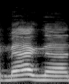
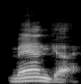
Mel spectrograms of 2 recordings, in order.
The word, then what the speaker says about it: manga: miles is Berta pray Magna not whatever you said Magnum I think you said but Magna is Japanese comments Magna manga manga a manga I always pronounced that magna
